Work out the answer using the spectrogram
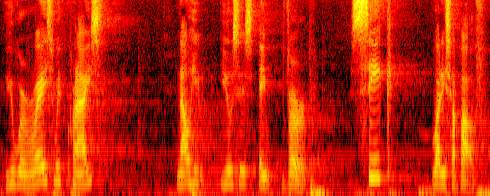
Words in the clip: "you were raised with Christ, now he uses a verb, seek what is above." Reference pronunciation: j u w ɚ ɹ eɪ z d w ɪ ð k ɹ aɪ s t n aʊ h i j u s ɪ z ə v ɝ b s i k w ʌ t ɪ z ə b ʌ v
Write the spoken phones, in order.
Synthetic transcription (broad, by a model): j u w ɚ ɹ eɪ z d w ɪ ð k ɹ aɪ s t n aʊ h i j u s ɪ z ə v ɝ b s i k w ʌ t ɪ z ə b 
